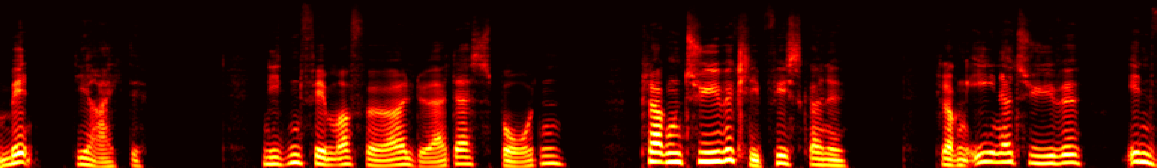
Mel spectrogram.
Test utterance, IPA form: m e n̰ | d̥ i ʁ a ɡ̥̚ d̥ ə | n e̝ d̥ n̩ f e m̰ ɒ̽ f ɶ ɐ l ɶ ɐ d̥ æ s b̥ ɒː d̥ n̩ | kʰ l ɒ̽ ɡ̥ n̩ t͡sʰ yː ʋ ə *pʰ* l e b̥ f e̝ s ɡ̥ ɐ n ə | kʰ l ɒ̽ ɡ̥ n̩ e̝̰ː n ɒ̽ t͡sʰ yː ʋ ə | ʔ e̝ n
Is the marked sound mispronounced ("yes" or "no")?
yes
